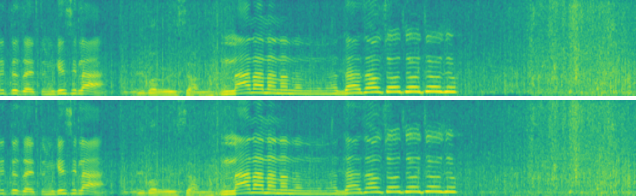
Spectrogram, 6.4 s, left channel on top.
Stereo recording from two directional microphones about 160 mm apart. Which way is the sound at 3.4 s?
15° left (ahead or behind).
